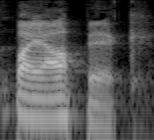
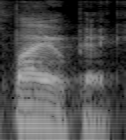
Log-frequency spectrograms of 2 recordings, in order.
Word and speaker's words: biopic: I always thought it was biopic. No, it's biopic. Like, I get it, it's biographical picture, but it's just the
